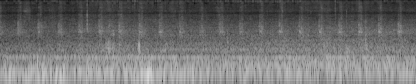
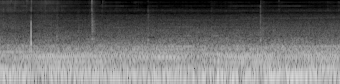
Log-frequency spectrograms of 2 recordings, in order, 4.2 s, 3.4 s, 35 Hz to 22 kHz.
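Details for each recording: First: Before treatment with AMSOIL power foam, flush, Signature Series oil and PI cleaner: rough, uneven idle with a terrible loud, steady rapid lifter knock up top over the low rumble, much worse than a slight tick. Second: Diesel truck after engine flush and AMSOIL signature oil, about 200 miles; previously had a strong lifter-type knock: at road speed only a low, steady rumble, no ticking or clacking; quiet, normal running.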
